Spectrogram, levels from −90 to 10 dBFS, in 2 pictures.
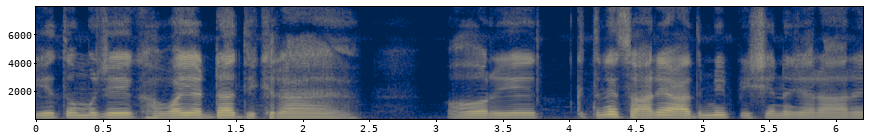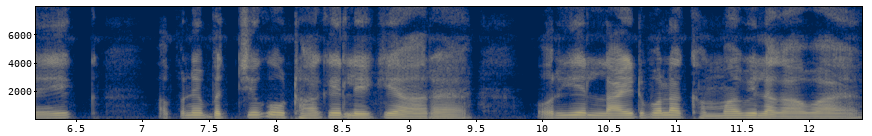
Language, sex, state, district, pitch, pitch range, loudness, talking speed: Hindi, male, Bihar, Araria, 145 Hz, 125-155 Hz, -26 LUFS, 185 wpm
